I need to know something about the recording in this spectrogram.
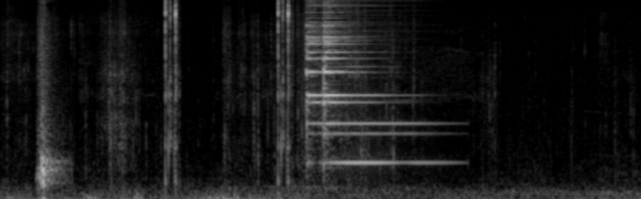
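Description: A dull thump, then two sharp clicks followed by a bright bell ding that rings out and fades over about a second and a half: the click-and-bell sound effect of a YouTube subscribe-button animation.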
